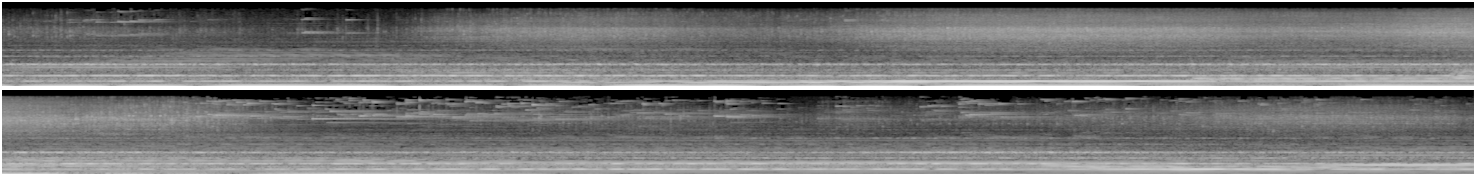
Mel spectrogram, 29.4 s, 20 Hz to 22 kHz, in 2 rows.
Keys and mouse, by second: 2.8 click, 17.0 Delete, 18.6 click, 19.8-21.2 drag, 23.1-25.8 drag, 27.8-29.4 drag.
